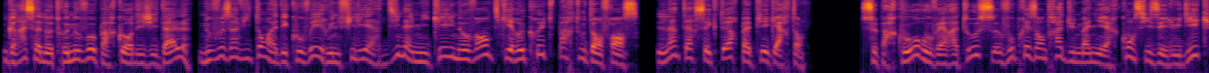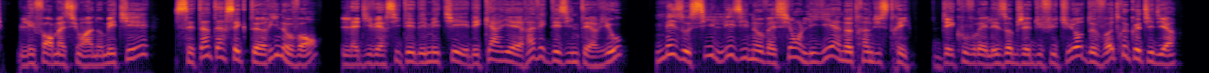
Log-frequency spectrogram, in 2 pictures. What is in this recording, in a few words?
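French male commercial dynamic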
